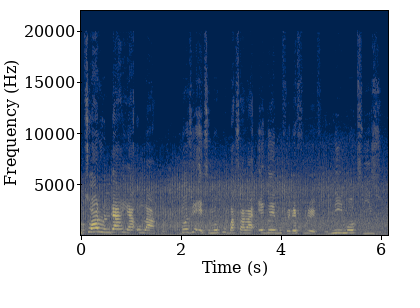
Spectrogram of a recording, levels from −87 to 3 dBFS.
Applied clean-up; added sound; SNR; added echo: none; Aircraft; 13 dB; none.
